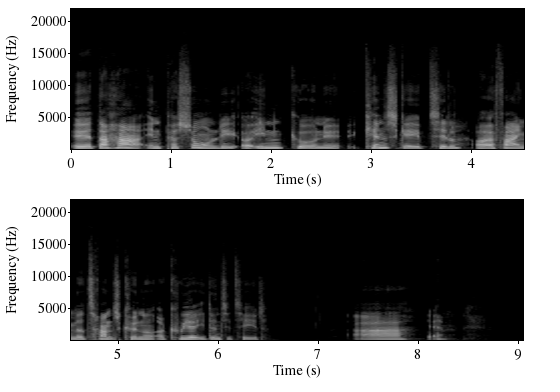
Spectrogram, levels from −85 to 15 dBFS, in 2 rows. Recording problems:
none

